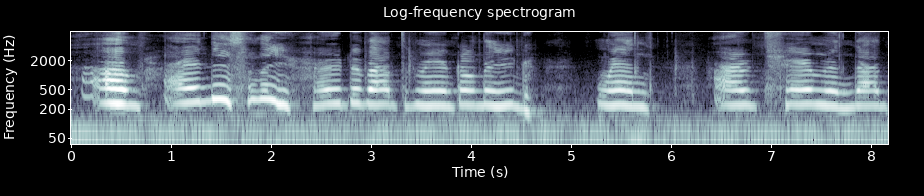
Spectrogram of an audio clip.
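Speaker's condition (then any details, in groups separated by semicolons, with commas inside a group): Cerebral palsy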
